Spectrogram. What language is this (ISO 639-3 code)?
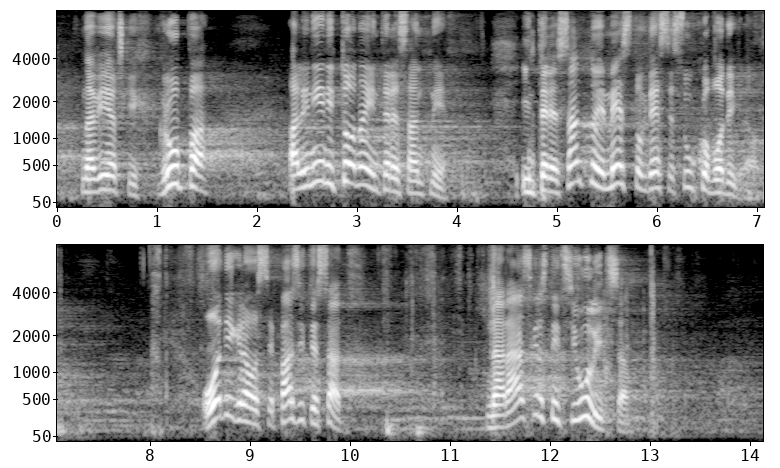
srp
